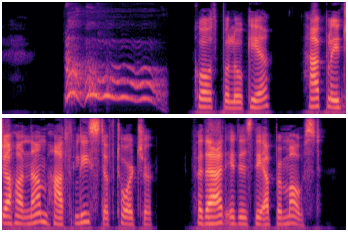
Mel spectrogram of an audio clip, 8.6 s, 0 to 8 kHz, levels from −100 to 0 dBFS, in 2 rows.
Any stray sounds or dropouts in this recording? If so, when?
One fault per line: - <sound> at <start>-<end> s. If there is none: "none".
- bark at 0.8-2.1 s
